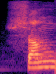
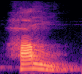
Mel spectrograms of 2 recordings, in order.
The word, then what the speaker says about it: शम: बहुत सारे प्रदेशों में शम का उच्चारण लोग नहीं कर पाते थे। वहां श को ह कहा जाता है। बहुत सारे प्रदेश ऐसे हैं। वहां पर ओम हम इस मंत्र को भी कर सकते हैं आप ओम शम के बदले।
